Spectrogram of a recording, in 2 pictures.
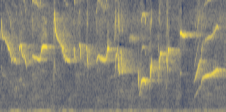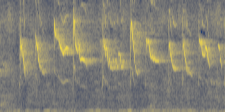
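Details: Lively white-eye 'ngalas' song, delivered 'nembak' style: dense, shrill whistled phrases with rapid up-and-down sweeps and piercing high slides, pouring out continuously with brief breaths, faint steady low hum behind.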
